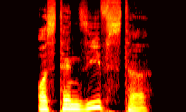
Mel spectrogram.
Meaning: inflection of ostensiv: 1. strong/mixed nominative/accusative feminine singular superlative degree 2. strong nominative/accusative plural superlative degree
- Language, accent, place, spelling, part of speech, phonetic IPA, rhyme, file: German, Germany, Berlin, ostensivste, adjective, [ɔstɛnˈziːfstə], -iːfstə, De-ostensivste.ogg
